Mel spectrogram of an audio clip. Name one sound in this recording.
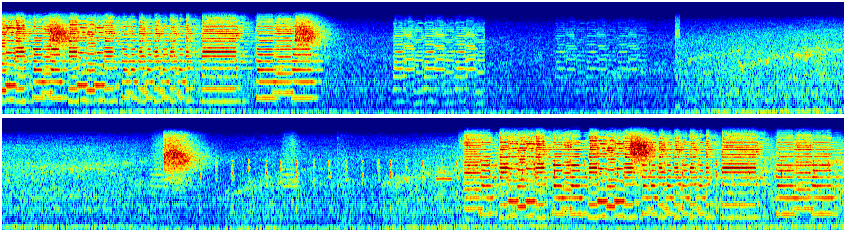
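A bus engine rumbles and revs up and down as the bus drives.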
